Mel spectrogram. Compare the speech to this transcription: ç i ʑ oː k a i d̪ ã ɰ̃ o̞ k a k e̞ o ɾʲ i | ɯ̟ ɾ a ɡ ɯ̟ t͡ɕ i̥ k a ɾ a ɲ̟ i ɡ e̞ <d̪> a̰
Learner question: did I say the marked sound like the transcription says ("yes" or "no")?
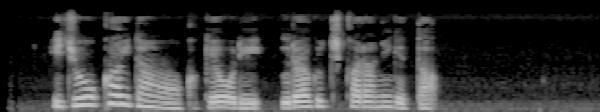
no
